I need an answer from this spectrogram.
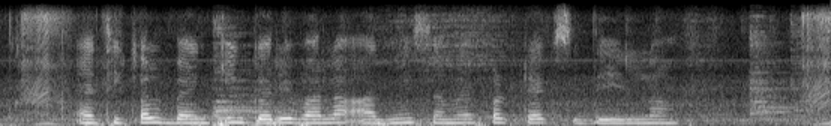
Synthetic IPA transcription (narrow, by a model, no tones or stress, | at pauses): ɛt̪ʰikəlbɛ̃ŋkĩŋɡkəɾeʋala̰ʔad̪misəməjpəɾʈɛksd̪elːa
